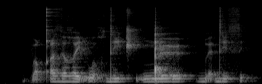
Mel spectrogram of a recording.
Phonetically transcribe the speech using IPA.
p ṵ qʼ i z ɨ ʁ j ḭ w ṵ χ d i t͡ʃʼ ḭ ŋ͡ǃ ø | b ɛ̰ d i s

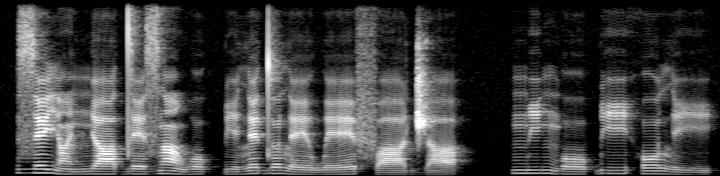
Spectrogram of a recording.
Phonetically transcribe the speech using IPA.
z ɪ˦ j ã˨ ɲ aː˨ d e˨ z ã˦˨ w o˨ k͡p i˨ l ɪ˦ d ʊ˦ l eː˨ w eː˨˦ f aː˨ d͡ʒ a˨ | m i˦ ŋ oː˨ ɓ iː˦ h o˦ l i˨

